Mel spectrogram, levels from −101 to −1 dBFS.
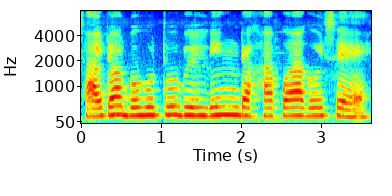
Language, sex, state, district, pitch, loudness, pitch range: Assamese, female, Assam, Sonitpur, 215 Hz, -15 LUFS, 205-225 Hz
